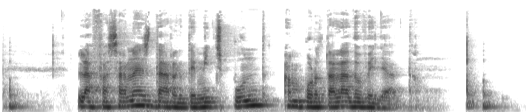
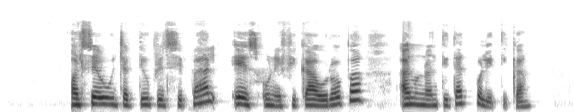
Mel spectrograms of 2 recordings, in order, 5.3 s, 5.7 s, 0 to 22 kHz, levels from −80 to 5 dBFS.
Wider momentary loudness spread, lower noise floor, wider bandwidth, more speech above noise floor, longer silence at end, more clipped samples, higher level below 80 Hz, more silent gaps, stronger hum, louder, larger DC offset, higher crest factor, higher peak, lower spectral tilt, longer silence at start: first, 18 LU vs 9 LU; second, -46 dBFS vs -73 dBFS; first, 15.5 kHz vs 11.5 kHz; second, 33 dB vs 52 dB; second, 0.3 s vs 0.45 s; neither; first, -48 dBFS vs -70 dBFS; neither; neither; first, -14 LUFS vs -21 LUFS; neither; second, 14 dB vs 20 dB; about the same, 0 dBFS vs 0 dBFS; about the same, -5.5 dB/octave vs -5 dB/octave; second, 0.1 s vs 0.7 s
